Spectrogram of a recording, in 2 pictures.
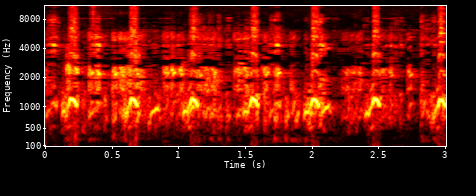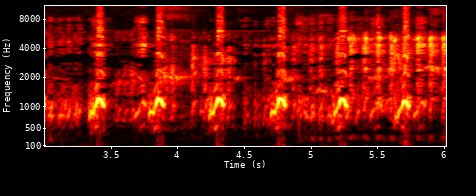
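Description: A bird call repeated very evenly, about twice a second: each one a sharp click with a short rising note.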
